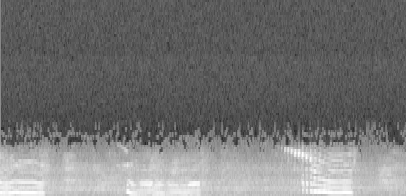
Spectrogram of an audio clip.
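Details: Pet beagle Sam whines while watching Animal Planet on television: three separate tonal cries, the middle one wavering and dropping, the last starting high and gliding lower, with low room noise between.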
